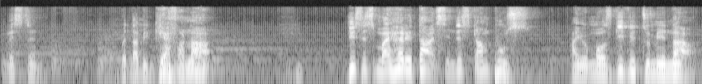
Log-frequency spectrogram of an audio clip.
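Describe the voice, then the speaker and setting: A man's voice: on the high side, normal speed, vocal fry. A man playing a boastful young campus bully who threatens a woman.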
